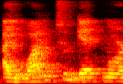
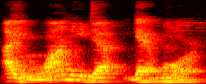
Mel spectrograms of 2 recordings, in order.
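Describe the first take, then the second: First: The word 'to' is said fully as 'too'. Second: The word 'to' is reduced to 'da'. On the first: The speaker calls it wrong. "I want টু get more না হয়ে" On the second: The speaker calls it right. "হবে I want ইটা get more"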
